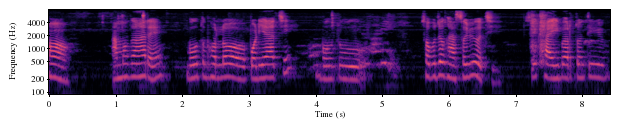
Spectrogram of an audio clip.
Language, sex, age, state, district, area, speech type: Odia, female, 60+, Odisha, Balasore, rural, spontaneous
